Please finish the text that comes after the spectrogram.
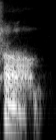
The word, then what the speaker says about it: Thom: So it is pronounced Tom. Okay. The H is silent.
